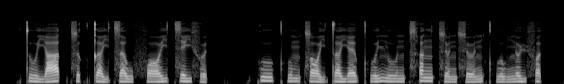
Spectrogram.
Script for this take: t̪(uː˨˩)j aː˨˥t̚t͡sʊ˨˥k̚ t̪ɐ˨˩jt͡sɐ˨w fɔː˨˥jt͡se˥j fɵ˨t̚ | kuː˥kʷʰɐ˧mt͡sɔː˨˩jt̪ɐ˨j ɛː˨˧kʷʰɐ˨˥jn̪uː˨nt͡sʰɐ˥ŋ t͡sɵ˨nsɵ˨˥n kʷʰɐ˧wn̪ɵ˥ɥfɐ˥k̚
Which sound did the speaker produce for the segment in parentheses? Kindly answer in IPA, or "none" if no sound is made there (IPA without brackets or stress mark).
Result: uː˨˩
